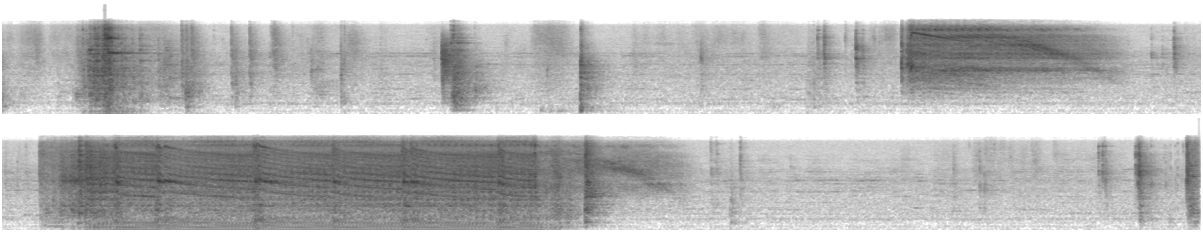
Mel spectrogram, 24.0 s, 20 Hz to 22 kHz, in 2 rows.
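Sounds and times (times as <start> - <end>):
outboard motor cranking: 12.4 - 17.8.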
